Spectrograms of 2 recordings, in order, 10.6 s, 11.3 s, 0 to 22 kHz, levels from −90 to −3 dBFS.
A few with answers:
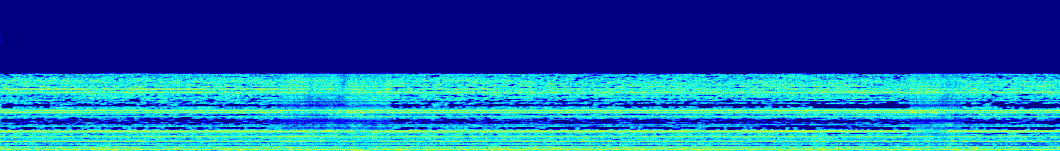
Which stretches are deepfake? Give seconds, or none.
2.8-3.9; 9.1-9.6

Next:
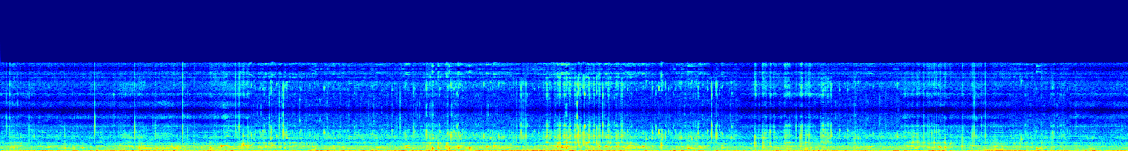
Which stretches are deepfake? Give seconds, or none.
0.0-2.5; 7.4-8.2; 9.0-10.1; 10.7-11.3

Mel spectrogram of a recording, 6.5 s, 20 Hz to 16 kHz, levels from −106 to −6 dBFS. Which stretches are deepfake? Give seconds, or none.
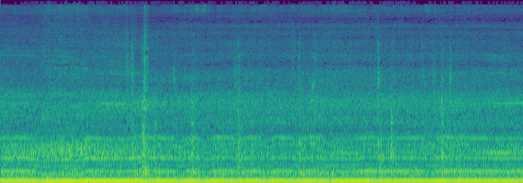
none

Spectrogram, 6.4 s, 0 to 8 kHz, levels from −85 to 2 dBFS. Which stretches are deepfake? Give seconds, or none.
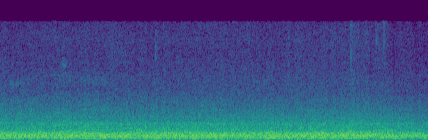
1.2-1.9

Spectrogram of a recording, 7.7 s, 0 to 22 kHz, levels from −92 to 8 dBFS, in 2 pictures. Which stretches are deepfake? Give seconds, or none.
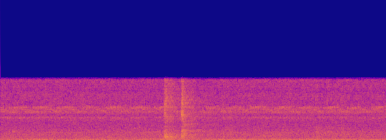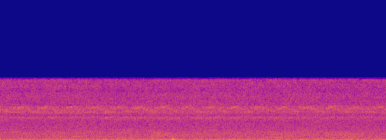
none

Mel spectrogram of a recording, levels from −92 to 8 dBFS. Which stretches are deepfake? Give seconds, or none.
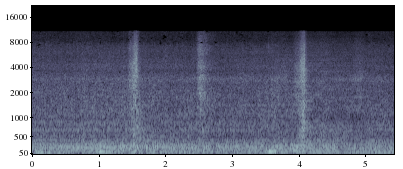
3.7-5.0

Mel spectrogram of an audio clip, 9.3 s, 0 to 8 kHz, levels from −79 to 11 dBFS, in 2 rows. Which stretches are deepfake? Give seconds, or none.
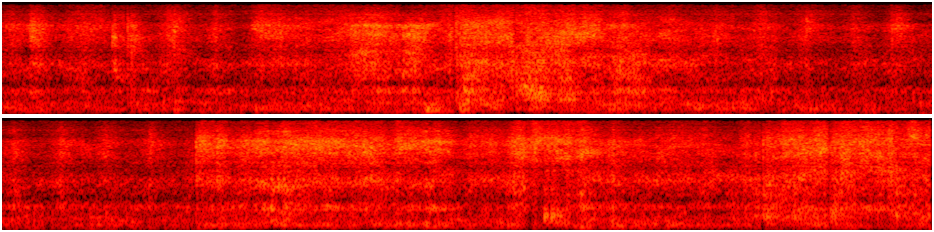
0.0-9.3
